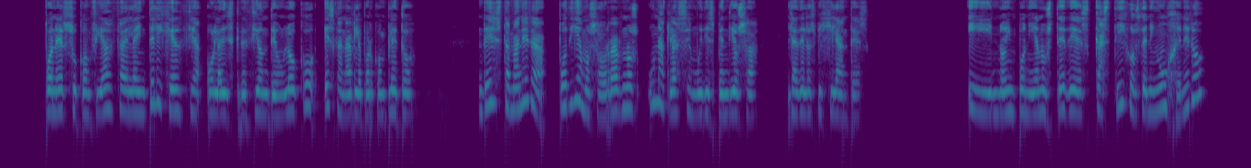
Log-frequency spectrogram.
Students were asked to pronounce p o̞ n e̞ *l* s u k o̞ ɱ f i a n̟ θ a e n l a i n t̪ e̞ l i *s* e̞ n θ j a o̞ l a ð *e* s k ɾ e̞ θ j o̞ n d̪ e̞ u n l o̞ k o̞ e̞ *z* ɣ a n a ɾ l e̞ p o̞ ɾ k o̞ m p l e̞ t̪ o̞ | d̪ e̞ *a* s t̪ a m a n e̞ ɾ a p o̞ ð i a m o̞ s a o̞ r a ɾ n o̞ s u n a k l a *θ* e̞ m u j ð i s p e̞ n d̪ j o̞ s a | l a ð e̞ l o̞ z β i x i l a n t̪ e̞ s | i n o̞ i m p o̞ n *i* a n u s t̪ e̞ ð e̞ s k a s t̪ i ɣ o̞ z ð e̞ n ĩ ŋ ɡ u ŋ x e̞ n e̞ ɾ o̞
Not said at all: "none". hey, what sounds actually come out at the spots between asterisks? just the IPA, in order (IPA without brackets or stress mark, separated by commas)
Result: ɾ, x, i, z, e, s, i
